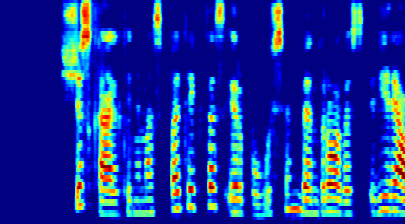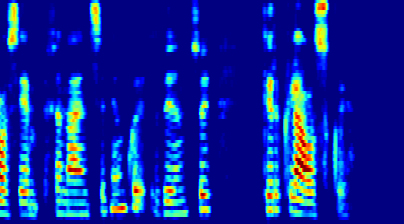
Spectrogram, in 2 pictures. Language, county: Lithuanian, Kaunas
